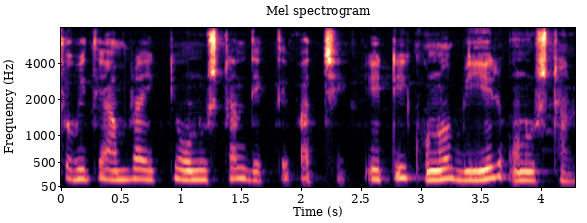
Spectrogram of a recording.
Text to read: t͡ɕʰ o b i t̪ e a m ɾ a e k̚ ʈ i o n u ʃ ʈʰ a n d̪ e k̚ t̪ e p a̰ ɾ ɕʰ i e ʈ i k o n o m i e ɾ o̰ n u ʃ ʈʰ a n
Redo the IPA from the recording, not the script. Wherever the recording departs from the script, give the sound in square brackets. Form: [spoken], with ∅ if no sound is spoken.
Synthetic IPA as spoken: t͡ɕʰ o b i t̪ e a m ɾ a e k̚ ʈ i o n u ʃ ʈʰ a n d̪ e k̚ t̪ e p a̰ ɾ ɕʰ i e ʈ i k o n o [b] i e ɾ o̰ n u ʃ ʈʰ a n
